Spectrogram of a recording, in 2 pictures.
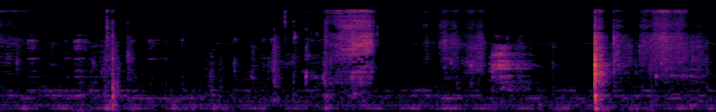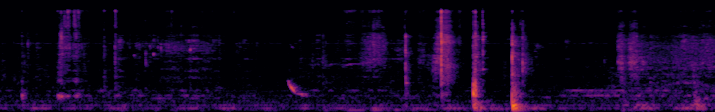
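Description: Powdered cleaner sprinkled onto wet sponges in a plastic tub, with soft hissing pours, then a squeeze bottle of liquid cleaner handled and squirted over them. Several sharp clicks and taps, the loudest about midway and a quick cluster near the end.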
